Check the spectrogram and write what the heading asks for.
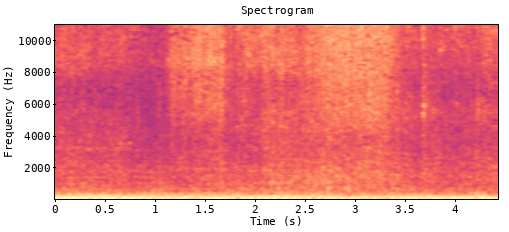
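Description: BRDM armoured scout car's engine running steadily while driving, heard from on board, with wind buffeting the microphone.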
